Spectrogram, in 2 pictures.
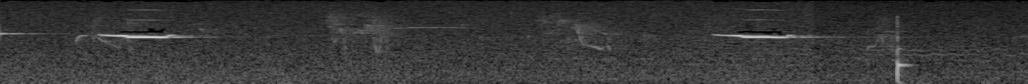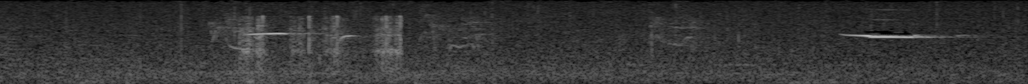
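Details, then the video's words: White-bellied Nothura from Brazil's northeast singing short, level whistles that drop slightly at the end, given about every three seconds. Faint chirps and a sharp click are heard between them. "CANTO DA CODORNA DO NORDESTE"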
